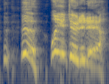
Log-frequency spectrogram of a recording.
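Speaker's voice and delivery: high, loud startled challenge; hammed-up crewman catching intruders; boat crewman impression. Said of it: "guys working on the boat".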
